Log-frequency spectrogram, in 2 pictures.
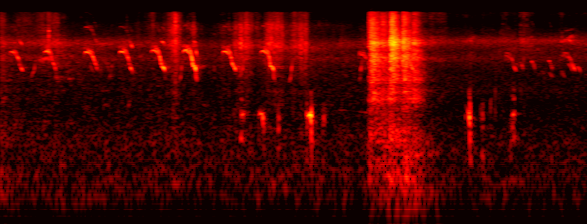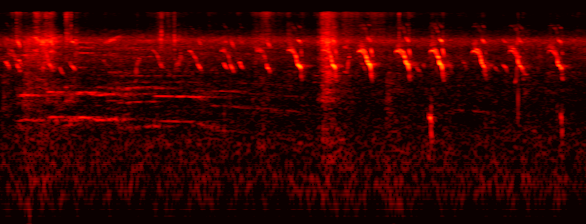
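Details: Free-range chicks play and feed on the ground beside their mother hen near a coop before dusk. High falling peeps repeat rapidly throughout, with a loud rustling burst early and a longer, lower drawn-out call midway.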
